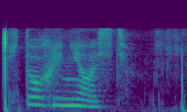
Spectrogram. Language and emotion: Russian, angry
